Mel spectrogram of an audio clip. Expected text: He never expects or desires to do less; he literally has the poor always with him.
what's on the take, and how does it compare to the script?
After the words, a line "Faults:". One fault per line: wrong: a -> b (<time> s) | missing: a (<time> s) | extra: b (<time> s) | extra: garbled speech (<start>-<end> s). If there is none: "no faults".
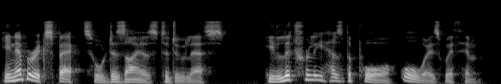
He never expects or desires to do less; he literally has the poor always with him.
Faults:
no faults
